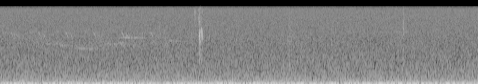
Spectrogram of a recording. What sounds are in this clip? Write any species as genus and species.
Seiurus aurocapilla, Catharus guttatus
